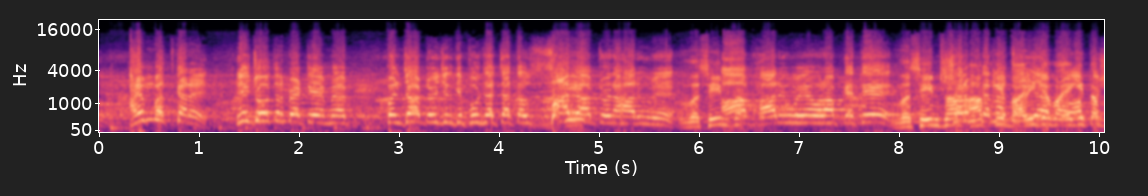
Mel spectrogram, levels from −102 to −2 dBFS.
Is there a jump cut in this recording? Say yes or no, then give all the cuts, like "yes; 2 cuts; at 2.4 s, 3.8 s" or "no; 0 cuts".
no; 0 cuts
